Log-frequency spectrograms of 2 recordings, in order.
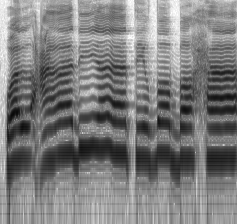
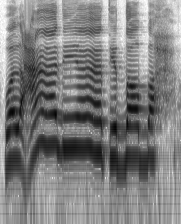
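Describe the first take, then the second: First: The last word ends with a two-count long a. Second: The last word ends abruptly on a bare h. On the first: The speaker calls it right. "bacaan panjang ditambah alif, lalu dihilangkan tanwinnya" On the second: The speaker calls it wrong. "jangan dibaca ... salah ya"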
